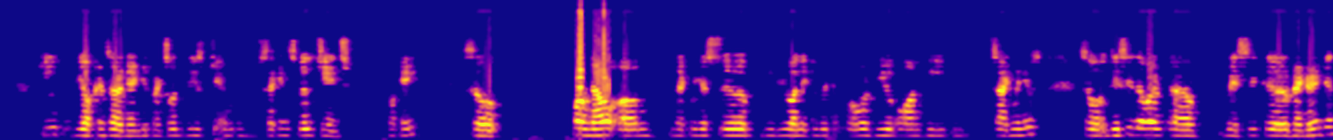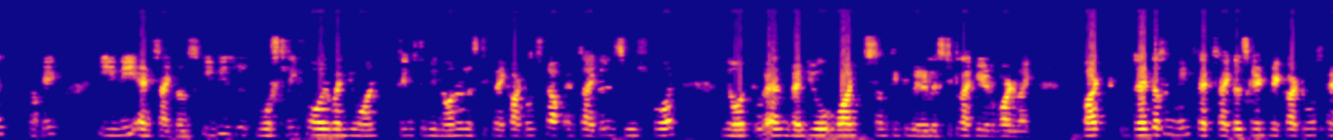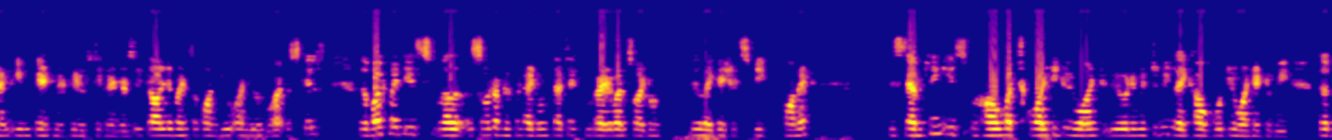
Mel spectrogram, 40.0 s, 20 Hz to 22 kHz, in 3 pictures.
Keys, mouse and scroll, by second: 4.4 a, 8.9 click, 10.5 click, 13.7-16.8 drag.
